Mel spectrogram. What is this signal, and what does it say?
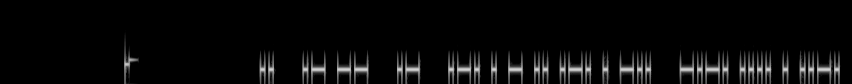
Morse code, heard as a keyed tone, about 28 wpm, 700 Hz. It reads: I AM A RETIRED CHEF
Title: Common QSO Phrases Encore 28wpm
